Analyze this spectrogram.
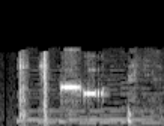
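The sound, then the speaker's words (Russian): A few sharp telephone handset clicks, then a couple of short, steady electronic beeps of dialing tones as someone redials a number, fairly clear with no talking. “Давайте сейчас снова попробую набрать.”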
